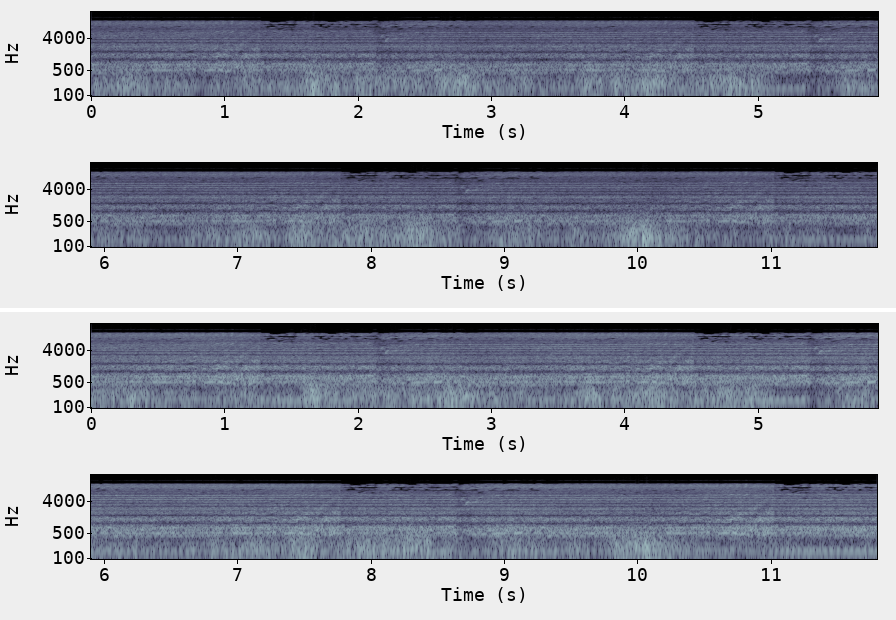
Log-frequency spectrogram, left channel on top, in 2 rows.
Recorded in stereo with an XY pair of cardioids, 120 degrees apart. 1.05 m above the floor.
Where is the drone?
20° right; by 11.8 s 30° right.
